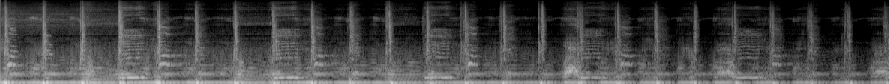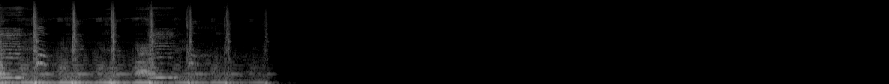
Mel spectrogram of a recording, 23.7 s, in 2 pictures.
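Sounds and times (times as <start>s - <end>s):
Australian ethnic music: 0.0s - 14.8s.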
